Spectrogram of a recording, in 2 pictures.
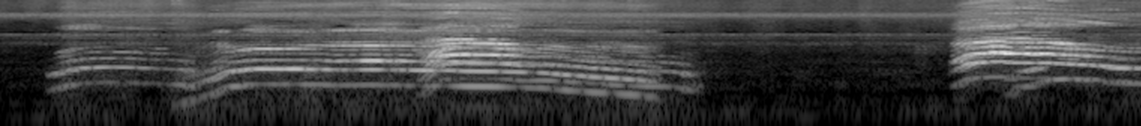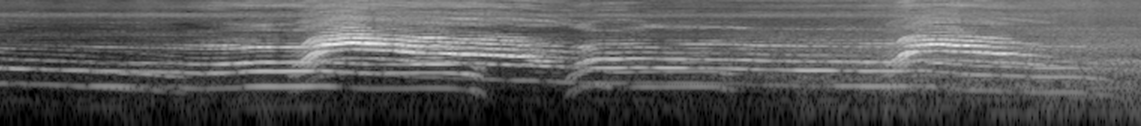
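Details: At night, territorial cats threaten each other with eerie, wailing yowls. Long moaning cries rise and then sag in pitch, with a two-second silent pause in the middle. Later cries climb higher and more strained, overlapping in tense, drawn-out bursts.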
